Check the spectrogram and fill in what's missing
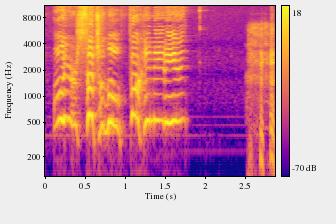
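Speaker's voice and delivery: really angry, very high, loud, squeaky sing-song cooing.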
